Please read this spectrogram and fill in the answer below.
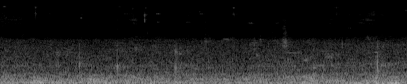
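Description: City street ambience: a steady low rumble of traffic with scattered footsteps on paving and faint voices of passers-by.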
